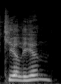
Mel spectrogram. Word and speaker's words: Cillian: beaucoup que Kylian Murphy c'est du Kylian que ça se prononce ok que Kylian Murphy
